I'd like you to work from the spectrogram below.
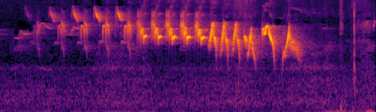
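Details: A common chaffinch singing in a forest gives a bright, quickening run of high chipping notes that tumbles down the scale and ends in a brisk flourish, all in under three seconds.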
